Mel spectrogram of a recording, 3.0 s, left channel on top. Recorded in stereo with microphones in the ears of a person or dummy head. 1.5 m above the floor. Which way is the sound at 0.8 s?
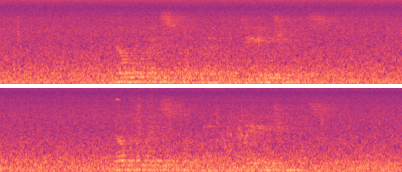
40° right (ahead or behind).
